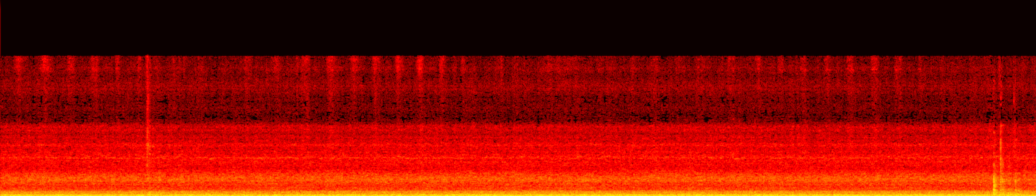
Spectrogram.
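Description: A metal comb rasps softly through thick fur.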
